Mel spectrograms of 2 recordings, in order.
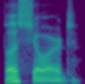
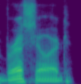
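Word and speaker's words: Bashaud: the and I think I've always pronounced his name his name is bashard I've always called him brushord bushard Breeland he's one of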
